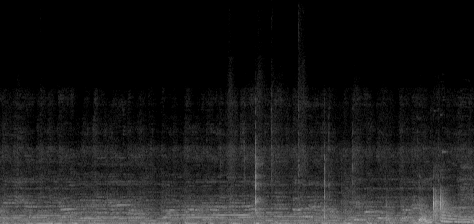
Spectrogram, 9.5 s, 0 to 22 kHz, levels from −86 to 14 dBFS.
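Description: Channel delay (comb filtering) affects this everyday sound recording from 1.96 to 2.96 s. One channel lags by roughly a single sample, about 0.02 ms, and summing to mono cancels the shared content near 20 kHz, leaving a dull top end.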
